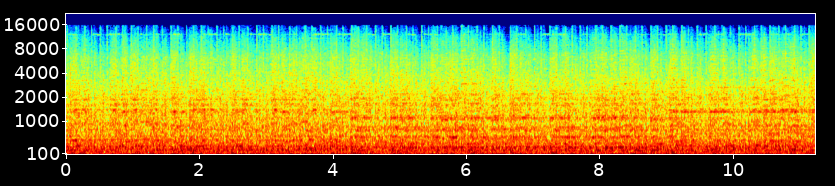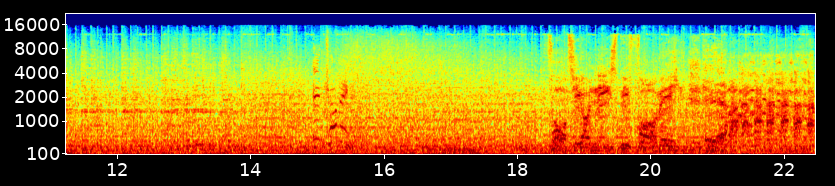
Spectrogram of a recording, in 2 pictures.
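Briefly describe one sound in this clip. A heavy machine gun fires in a steady rapid stream.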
